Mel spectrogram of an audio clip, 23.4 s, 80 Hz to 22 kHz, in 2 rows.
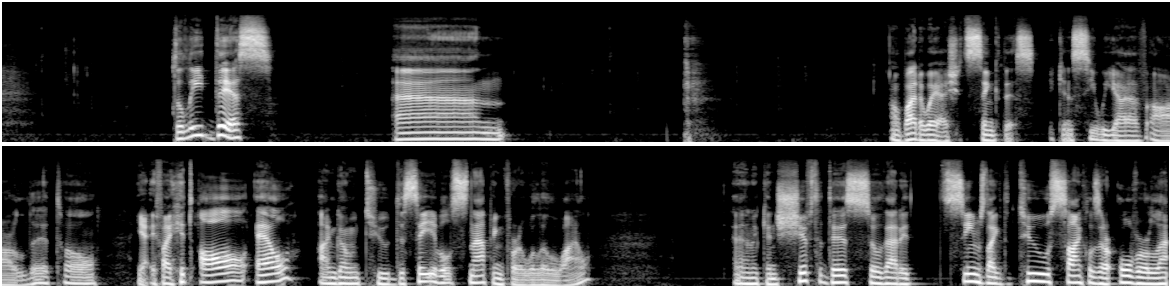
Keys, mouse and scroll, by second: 0.0 s, 0.5-2.1 drag, 1.9 Delete, 2.4-3.9 drag, 3.5 typing, 3.9-4.9 ctrl+scroll up 1, 4.9-7.8 drag, 6.5 ctrl+scroll down 1, 6.7 ctrl+scroll up 1, 7.0 ctrl+scroll down 1, 7.3 scroll up 2, 8.2 scroll down 1, 8.5 scroll up 1, 8.9 click, 9.9 scroll up 1, 10.2-21.7 drag, 21.5-21.9 ctrl+scroll down 1, 22.0-23.3 ctrl+drag, 22.3 ctrl+scroll up 1.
